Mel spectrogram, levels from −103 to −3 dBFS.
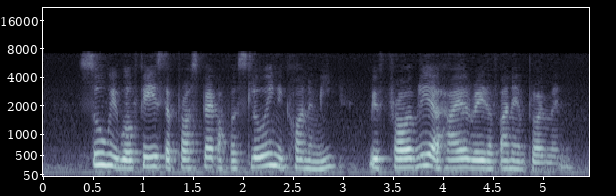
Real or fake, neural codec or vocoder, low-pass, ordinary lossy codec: fake; codec, 16 kHz in and 24 kHz out, 1 kbps, XY-Tokenizer; 7.2 kHz; none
